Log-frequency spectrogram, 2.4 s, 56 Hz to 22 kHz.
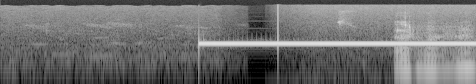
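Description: A steady 1 kHz test-tone beep, the bars-and-tone signal that goes with TV colour bars, starting abruptly about a second in after a faint first second, with one short click partway through.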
